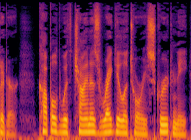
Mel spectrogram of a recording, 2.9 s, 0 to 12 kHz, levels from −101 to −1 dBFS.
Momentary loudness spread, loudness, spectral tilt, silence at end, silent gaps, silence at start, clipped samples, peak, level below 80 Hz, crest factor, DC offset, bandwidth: 5 LU; -20 LUFS; -5.5 dB/octave; 0.05 s; none; 0 s; under 0.1%; -4 dBFS; -42 dBFS; 16 dB; under 0.1%; 11.5 kHz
